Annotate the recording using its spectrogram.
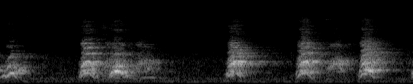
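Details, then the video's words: Persistent barking by neighbors' dogs on a Florida property, December 2015: five rough, full barks, a close pair, then a gap and three more in quick succession. "Barking Dogs"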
